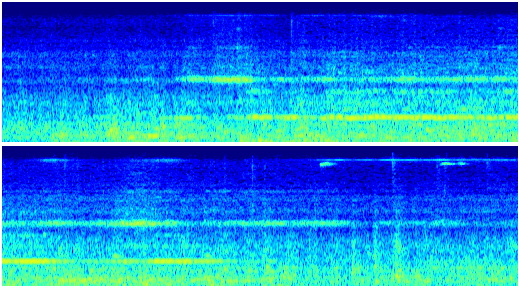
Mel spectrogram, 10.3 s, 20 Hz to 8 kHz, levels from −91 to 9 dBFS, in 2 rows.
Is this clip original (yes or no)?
yes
